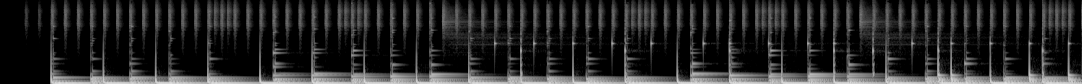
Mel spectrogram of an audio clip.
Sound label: xylophone fun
